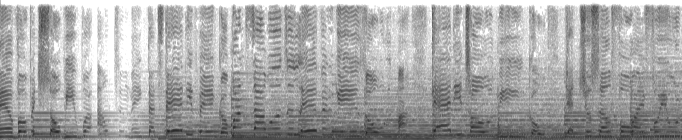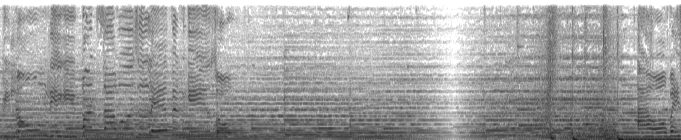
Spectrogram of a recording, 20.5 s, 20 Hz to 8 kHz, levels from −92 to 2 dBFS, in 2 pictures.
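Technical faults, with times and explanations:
Nothing stood out as a technical problem on listening.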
